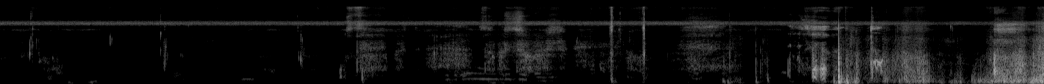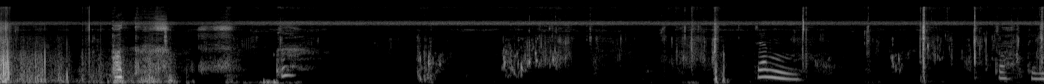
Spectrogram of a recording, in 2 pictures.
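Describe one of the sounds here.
Grass and brush rustle against the legs of someone walking.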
